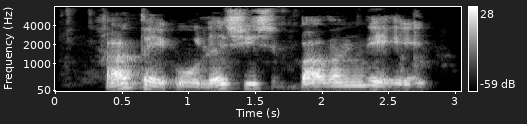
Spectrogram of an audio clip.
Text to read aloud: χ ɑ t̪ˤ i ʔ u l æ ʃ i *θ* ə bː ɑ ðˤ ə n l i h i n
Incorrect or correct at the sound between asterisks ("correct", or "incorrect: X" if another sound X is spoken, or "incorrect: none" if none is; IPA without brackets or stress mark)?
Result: incorrect: s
